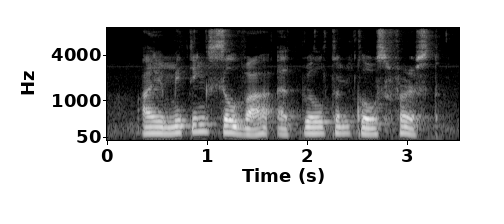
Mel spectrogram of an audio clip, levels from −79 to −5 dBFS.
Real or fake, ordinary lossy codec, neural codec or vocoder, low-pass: real; none; none; none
